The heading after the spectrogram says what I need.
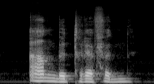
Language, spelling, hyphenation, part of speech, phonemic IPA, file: Dutch, aanbetreffen, aan‧be‧tref‧fen, verb, /ˈaːn.bəˌtrɛ.fə(n)/, Nl-aanbetreffen.ogg
- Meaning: to concern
